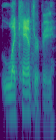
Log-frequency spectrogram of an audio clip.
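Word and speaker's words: lycanthropy: heard you've never heard I mean it's it's pronounced lyanthropy oh that sounds you know that sounded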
